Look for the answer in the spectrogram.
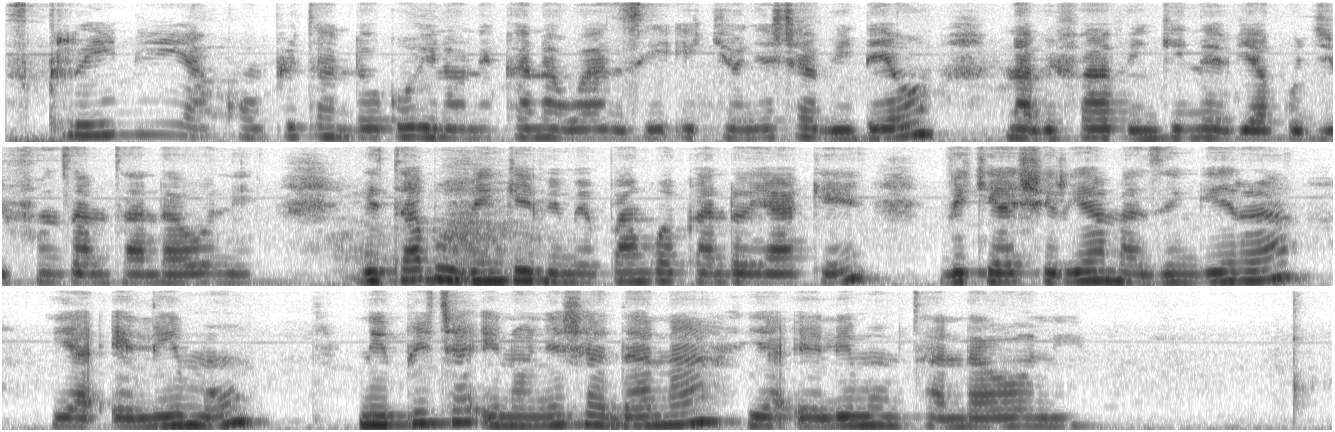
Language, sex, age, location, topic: Swahili, female, 25-35, Nairobi, education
